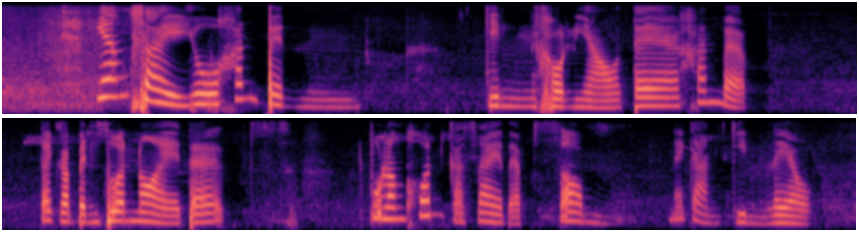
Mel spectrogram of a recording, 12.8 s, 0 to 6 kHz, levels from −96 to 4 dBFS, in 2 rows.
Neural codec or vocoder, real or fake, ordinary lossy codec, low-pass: none; real; none; 5.4 kHz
